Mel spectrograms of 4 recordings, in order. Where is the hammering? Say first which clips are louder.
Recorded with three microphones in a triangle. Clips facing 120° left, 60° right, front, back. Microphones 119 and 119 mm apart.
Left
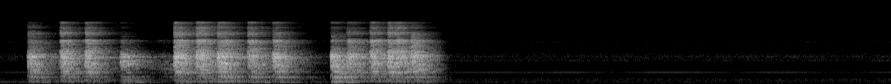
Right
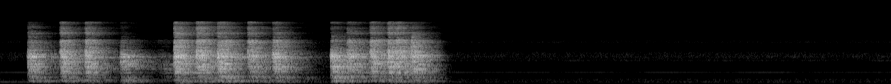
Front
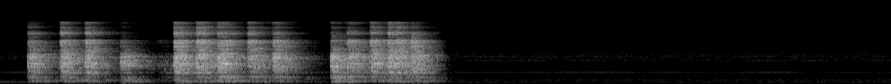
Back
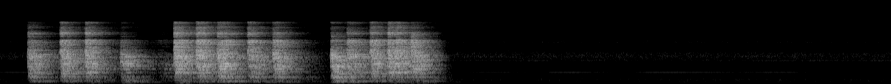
Even, front 2 dB; 45° left, 1.9 m.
